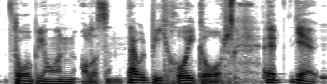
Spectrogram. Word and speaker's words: Højgaard: That would be Højgaard. Højgaard.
